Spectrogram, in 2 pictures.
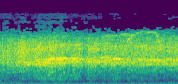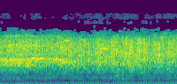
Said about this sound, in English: Here we are at Old Camp Talon. All right, boys, come on, start yelling.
